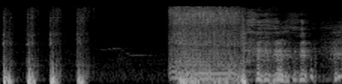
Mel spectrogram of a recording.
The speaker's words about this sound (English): Their bikes just like a collective of fart noises. But no, not a collective. I'd say just one continuous fart.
